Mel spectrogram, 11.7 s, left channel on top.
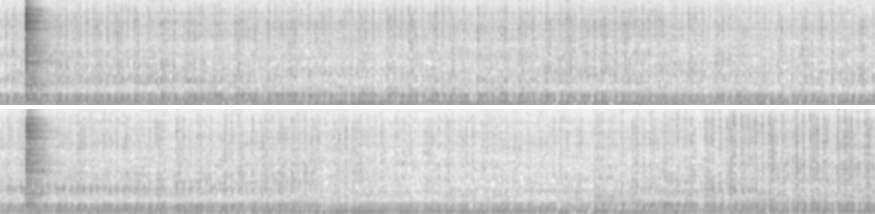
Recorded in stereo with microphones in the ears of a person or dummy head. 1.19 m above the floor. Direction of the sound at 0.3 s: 80° left.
